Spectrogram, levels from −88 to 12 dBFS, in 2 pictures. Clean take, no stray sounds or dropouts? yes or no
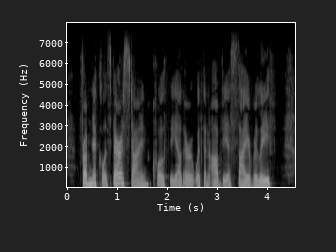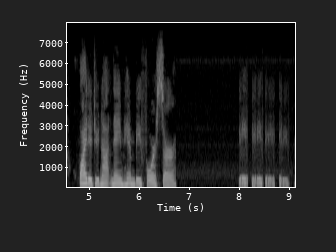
no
